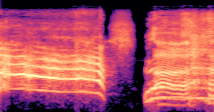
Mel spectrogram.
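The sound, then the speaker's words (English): A voice imitates two fantasy creatures screaming at each other, one of them a small badger-headed being. A long, strained, high shriek stops briefly, then a second wavering scream follows. “they're just both screaming at each other like, oh my god, Damien, you found them!”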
